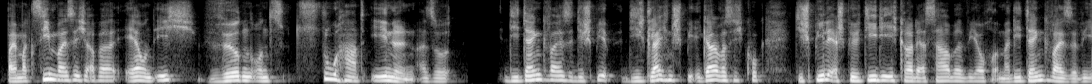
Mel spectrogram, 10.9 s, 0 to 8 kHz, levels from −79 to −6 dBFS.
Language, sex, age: German, male, 40-59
